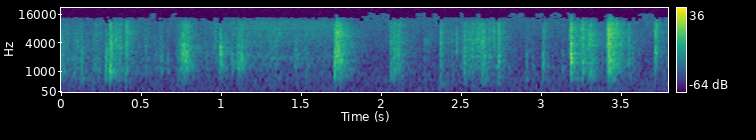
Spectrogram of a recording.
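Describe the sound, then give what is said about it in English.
A tape recorder clicks and rattles as it is reloaded with a new tape. Many short, sharp mechanical clicks come at uneven intervals, fairly faint and with no talk over them. “I'll just put a new tape in.”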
